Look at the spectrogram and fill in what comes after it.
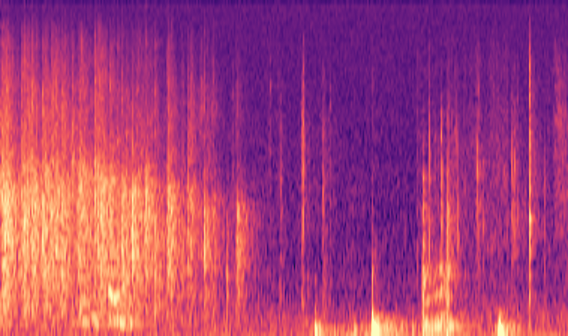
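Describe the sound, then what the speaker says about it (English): Applause welcomes a Deputy Minister at a South African democracy colloquium: a dense, steady wash of clapping for about three seconds fades out, followed by scattered isolated claps and faint talk in the room. "let us welcome the Deputy Minister with a warm round of applause"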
